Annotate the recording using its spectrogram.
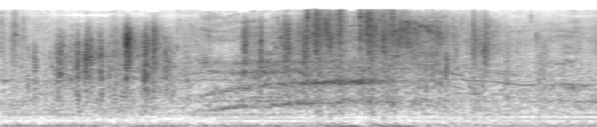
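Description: A zombie growls and snarls up close.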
